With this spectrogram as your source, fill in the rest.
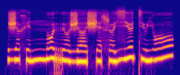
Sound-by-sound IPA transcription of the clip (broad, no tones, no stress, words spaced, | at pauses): ʒɐxenːɔrʲɔ ʒɐ ʃɛɬœzʲœtʲu jɔ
